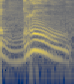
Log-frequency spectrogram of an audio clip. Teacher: तो गुरु की आवाज़ में रू की आवाज़ को खींचा जाएगा और जो गु की आवाज़ रहेंगी उसको शॉर्ट पड़ा जाएगा।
